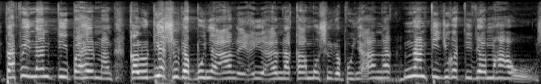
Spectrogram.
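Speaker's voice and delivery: put-on preacher warning his friend about her children; retold warning. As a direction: warn the friend forcefully. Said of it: "saya bilang".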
